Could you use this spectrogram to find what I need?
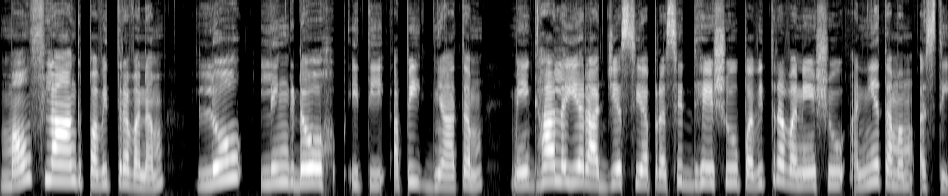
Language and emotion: Sanskrit, neutral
